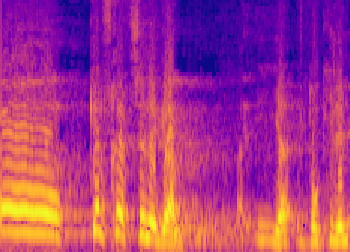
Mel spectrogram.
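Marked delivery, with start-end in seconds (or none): 0.0-1.5 high, loud outraged cry of surprise; shocked outburst. Retold or imitated. Teacher imitating a pupil's shocked outrage. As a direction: jump up in pitch, offended and startled. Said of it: "Il fait".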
